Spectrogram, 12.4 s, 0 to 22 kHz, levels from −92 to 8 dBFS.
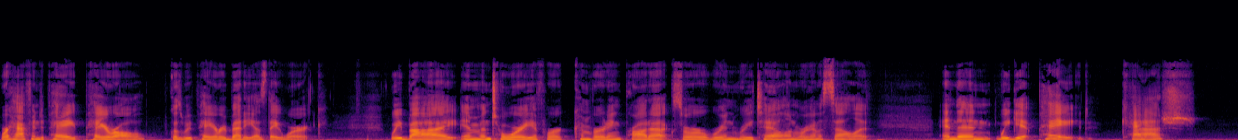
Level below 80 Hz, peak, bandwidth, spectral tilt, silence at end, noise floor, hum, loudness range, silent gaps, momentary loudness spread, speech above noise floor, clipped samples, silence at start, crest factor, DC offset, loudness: -48 dBFS; -8 dBFS; 12.5 kHz; -5 dB/octave; 0.05 s; -50 dBFS; none; 3 LU; none; 8 LU; 25 dB; under 0.1%; 0 s; 18 dB; under 0.1%; -25 LUFS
